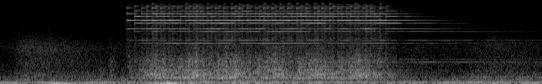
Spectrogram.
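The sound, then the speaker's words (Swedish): A telephone bell rings once as Margit calls John Engblom, a loud, sustained burst lasting about three seconds, then cuts off, leaving a low background rumble with no voices. “Margit ringer till John Engblom för att be honom möta henne.”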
